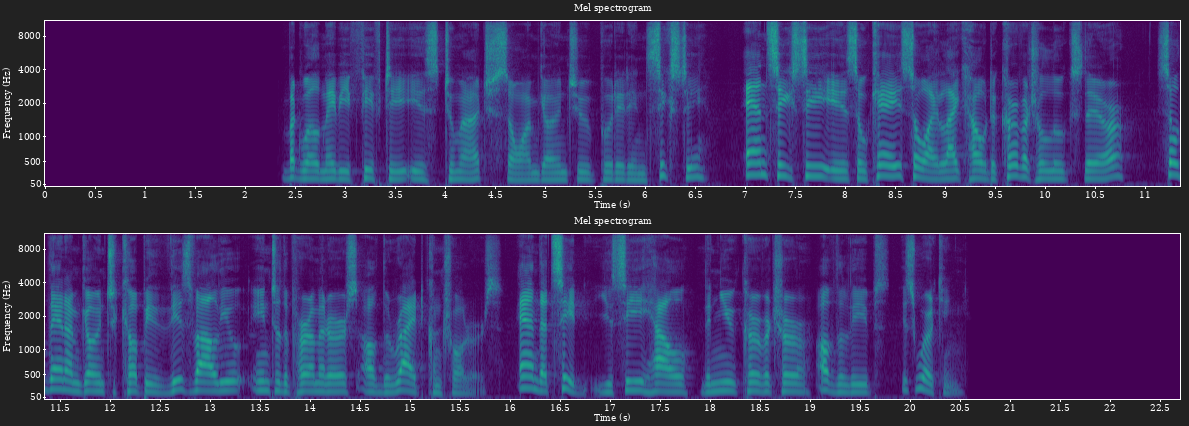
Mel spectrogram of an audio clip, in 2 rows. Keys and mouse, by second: 0.1-1.2 right drag, 1.2 click, 2.5-6.5 drag, 6.8-8.3 drag, 8.3-9.4 middle drag, 13.4 middle click, 13.7 KP_1, 14.1-15.8 drag, 16.0 ctrl+c, 17.7 ctrl+v, 18.1 ctrl+v, 18.7 click, 19.0 g, 19.4 click, 19.4 g, 22.5 middle click.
